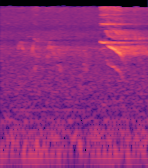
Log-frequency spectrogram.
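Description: A bird gives a quick, sharp downward chirp outdoors on a morning while fishing, preceded by a few faint tweets, all over a steady low background rumble with no talking.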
